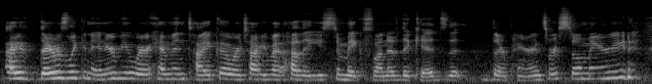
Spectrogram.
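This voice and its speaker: A woman's voice: fairly high pitch, fairly quick, slight background noise. Blunt, profane woman podcast co-host. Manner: blunt and profane, sarcastic asides. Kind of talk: casual chat.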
